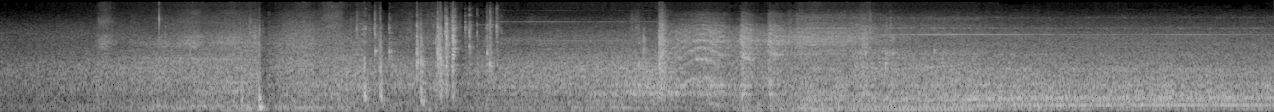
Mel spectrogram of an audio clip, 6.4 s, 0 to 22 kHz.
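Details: 2002 GMC Envoy 4WD, very high mileage, original engine, sat unused about a year and a half with dead battery: a few clicks and clatter, then it catches promptly and settles into a steady, even idle; normal start.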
